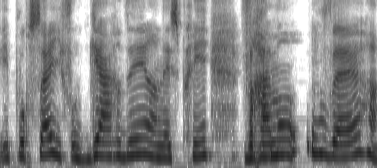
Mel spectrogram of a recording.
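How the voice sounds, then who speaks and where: A woman with a high-pitched voice speaks with fairly even intonation. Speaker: consultant and business school lecturer. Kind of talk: interview testimonial.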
